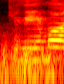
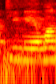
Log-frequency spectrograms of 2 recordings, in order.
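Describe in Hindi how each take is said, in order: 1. यह शब्द k ध्वनि से शुरू होता है। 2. यह शब्द ch ध्वनि से शुरू होता है। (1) "किनेमा या चिनेमा नहीं बोलते हैं" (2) "किनेमा या चिनेमा नहीं बोलते हैं"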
